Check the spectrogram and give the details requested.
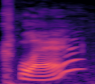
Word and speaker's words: Claire: Based ant, Clar edition. Clar edition? Clar? Text-to-speech doesn't understand how to pronounce Claire? Clar? This motherfucker said Clar.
